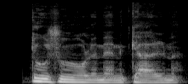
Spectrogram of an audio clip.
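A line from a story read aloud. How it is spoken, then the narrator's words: Restrained furious anger. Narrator (French): répliqua Sholmes avec un accent où grondait la plus effroyable colère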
